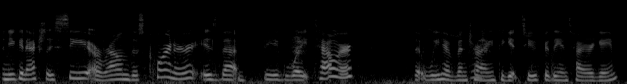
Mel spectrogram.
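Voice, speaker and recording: On a clearly noisy stream with game audio in the background, a woman speedruns and hosts, speaking a little fast in an expressive, medium-pitched voice. Her live commentary is casual, explanatory and chatty, directed at her audience and at the creature in the game.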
